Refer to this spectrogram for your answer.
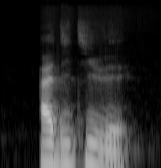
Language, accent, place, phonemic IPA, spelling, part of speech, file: French, France, Lyon, /a.di.ti.ve/, additivé, adjective, LL-Q150 (fra)-additivé.wav
- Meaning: treated with an additive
